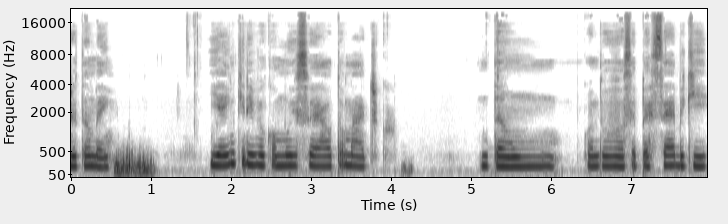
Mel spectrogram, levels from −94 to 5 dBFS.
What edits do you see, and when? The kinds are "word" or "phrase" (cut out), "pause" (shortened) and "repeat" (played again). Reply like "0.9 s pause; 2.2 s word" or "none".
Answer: none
